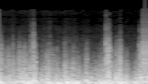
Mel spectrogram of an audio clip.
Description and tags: wind windy storm
storm, wind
